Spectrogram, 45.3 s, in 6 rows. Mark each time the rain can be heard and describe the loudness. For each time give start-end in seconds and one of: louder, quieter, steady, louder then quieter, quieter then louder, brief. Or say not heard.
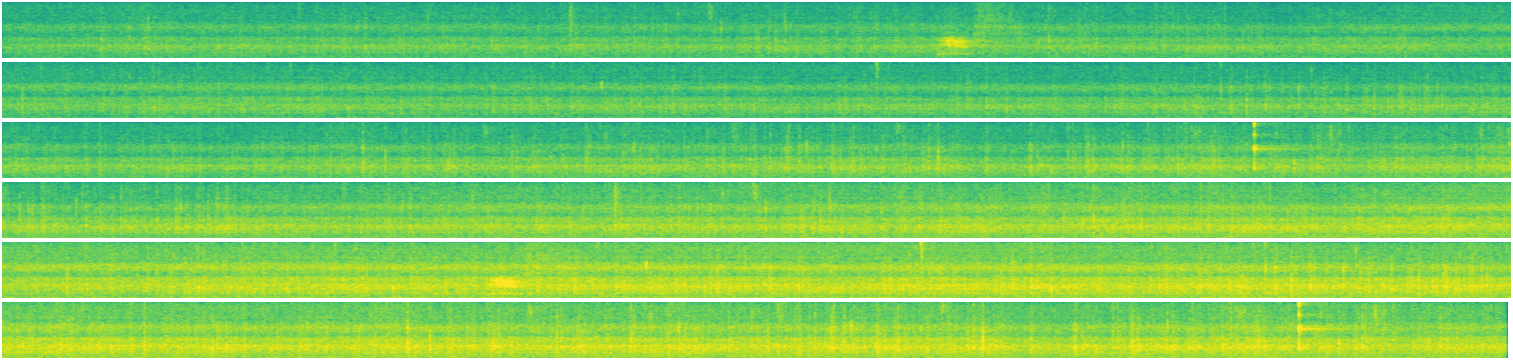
0.0-45.2 louder.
